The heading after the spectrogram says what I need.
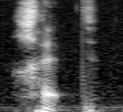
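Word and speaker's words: חית: Numerical equivalent of 8, and it is, the sound is het, like that.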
